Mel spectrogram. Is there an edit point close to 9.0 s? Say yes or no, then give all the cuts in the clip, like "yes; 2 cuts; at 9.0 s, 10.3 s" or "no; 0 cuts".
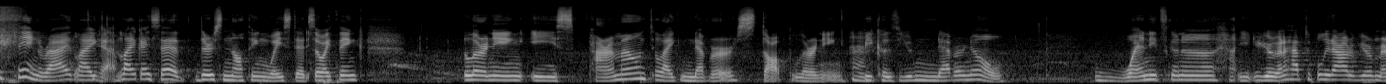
no; 2 cuts; at 3.1 s, 6.6 s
